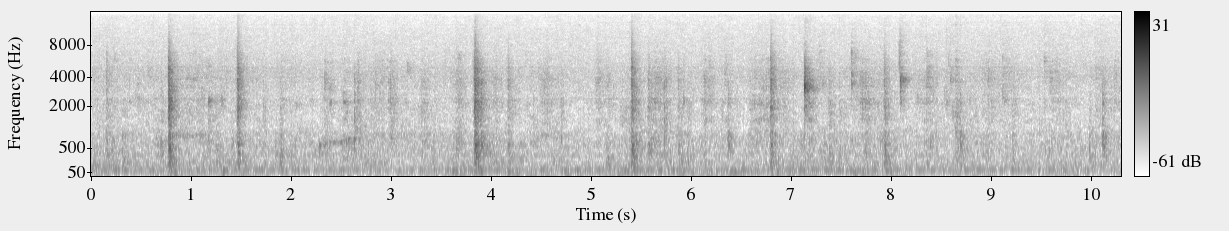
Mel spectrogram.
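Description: Faint, irregularly spaced wet mouth clicks and lip smacks as a sip of whisky is worked around the mouth while it is tasted.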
